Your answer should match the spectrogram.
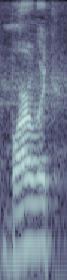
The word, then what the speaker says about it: Barlick: Barlick rhymes with garlic so he can't be all bad.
